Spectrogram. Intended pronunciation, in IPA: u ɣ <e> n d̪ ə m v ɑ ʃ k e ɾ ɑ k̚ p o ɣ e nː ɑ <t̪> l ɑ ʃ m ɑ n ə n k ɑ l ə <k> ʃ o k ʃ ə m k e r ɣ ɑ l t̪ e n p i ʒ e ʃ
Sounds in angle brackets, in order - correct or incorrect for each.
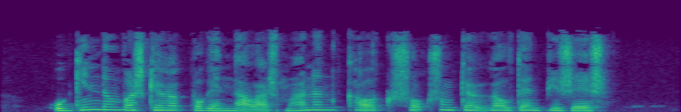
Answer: incorrect: i, incorrect: none, correct

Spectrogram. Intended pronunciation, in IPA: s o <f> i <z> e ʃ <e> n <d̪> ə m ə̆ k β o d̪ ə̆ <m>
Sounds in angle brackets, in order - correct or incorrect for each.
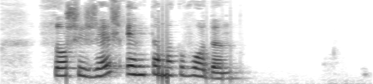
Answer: incorrect: ʃ, incorrect: ʒ, correct, incorrect: t̪, incorrect: n

